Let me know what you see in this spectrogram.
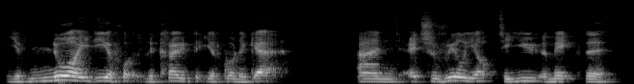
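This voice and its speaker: A man speaks with a Scottish accent at a fairly high pitch. His voice is somewhat breathy, with a fairly slow pace and ordinary pitch variation. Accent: Scottish (Angus). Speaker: singer and guitarist. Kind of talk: interview. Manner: halting.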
